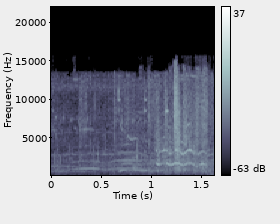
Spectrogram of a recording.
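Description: A horse neighs in a rising, wavering whinny over a steady clip-clop of hooves, close and clear, with a faint voice beneath.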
